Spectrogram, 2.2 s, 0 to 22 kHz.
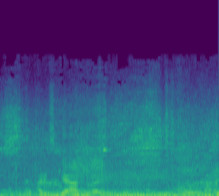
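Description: Engines of 65cc two-stroke minicross bikes running steadily on the track, mixed with people's voices close by.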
